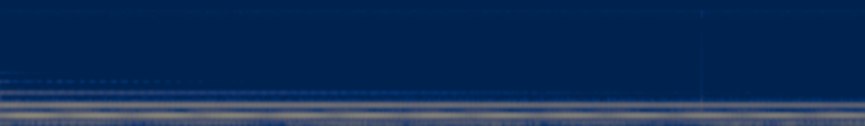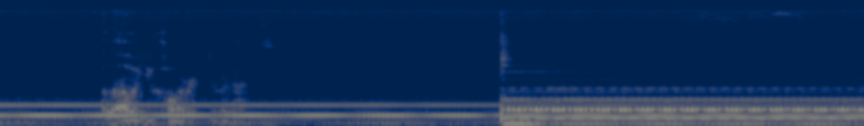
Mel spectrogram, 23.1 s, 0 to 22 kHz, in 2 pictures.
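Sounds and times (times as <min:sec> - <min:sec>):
singing bowl ringing: 0:15.3 - 0:23.0.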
